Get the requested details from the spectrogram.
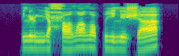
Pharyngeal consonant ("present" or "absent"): present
